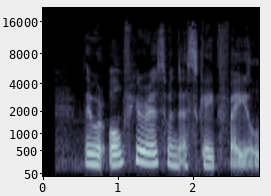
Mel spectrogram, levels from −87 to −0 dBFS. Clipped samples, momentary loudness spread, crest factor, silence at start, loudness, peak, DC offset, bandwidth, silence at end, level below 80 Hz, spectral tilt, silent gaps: under 0.1%; 7 LU; 18 dB; 0.55 s; -30 LUFS; -12 dBFS; under 0.1%; 16 kHz; 0 s; -80 dBFS; -5.5 dB/octave; none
